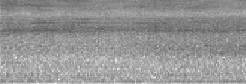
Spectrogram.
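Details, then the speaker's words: Arno Silêncio Force fan that would not turn on, after replacing wire terminals at the switch with proper connectors: smooth even airy whir over a low steady hum, no rattles or ticking; motor runs normally. "Tá bom então vou ligar aqui ó e agora nós vamos aqui beleza funcionando show de bola"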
